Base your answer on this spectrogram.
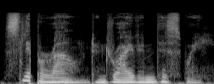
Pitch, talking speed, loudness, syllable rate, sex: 105 Hz, 195 wpm, -19 LUFS, 4.5 syllables/s, male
